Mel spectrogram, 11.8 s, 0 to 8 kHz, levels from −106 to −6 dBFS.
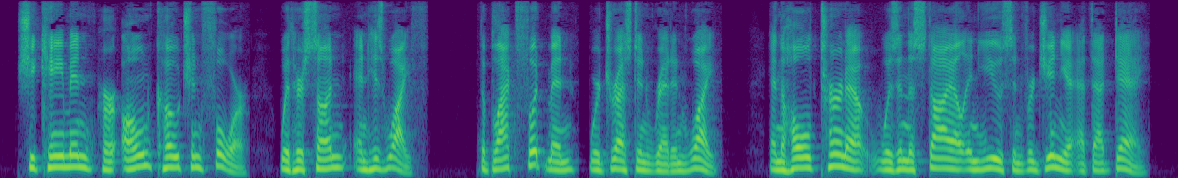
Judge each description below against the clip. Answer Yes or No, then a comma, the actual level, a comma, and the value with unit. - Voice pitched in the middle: Yes, medium, 150 Hz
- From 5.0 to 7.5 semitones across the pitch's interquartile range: No, average, 3.7 semitones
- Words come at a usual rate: No, fast, 220 wpm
